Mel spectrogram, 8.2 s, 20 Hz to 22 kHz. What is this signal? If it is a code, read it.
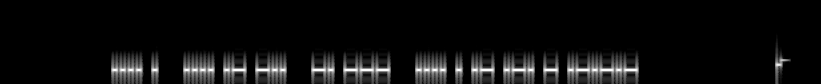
Morse code, heard as a keyed tone, about 30 wpm, 700 Hz. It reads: HE HAD NO HEART.
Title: Sentences from Top 1200 Words 30wpm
